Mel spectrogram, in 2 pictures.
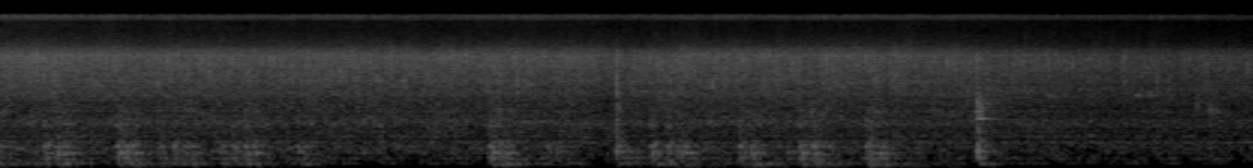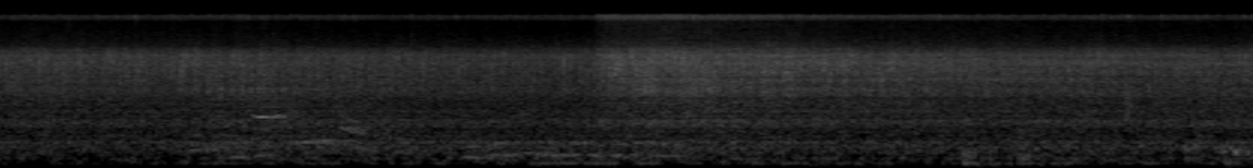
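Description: Tomato masala sizzling in hot oil in an aluminium pot, with a wooden spoon stirring and knocking against the pan over the first six seconds or so. About twelve seconds in the sizzle jumps louder as a little water goes in, added so the spices don't burn and mix in well.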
